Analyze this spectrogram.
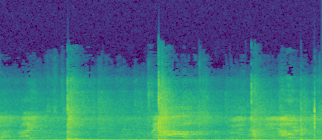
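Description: A ball is kicked with sharp thuds.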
